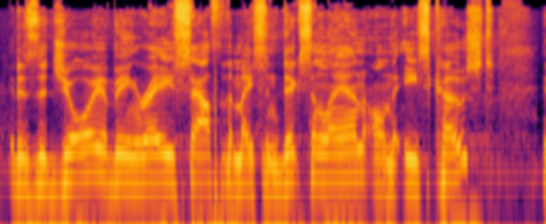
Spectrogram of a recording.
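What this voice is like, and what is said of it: Southern American accent. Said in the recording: “if you've never heard a southern accent, you're hearing it now.”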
